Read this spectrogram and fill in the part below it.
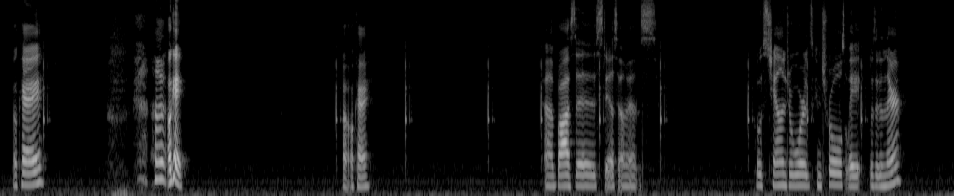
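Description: A young woman talks with animation, close to a microphone.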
